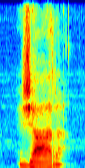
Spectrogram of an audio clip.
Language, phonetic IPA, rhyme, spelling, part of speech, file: Czech, [ˈʒaːr], -aːr, žár, noun, Cs-žár.ogg
- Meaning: glow, heat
